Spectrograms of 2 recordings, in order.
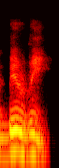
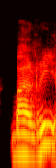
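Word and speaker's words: البر: Wa ta'awanu 'alal birri wat taqwa, bukannya barri ataupun burri.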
